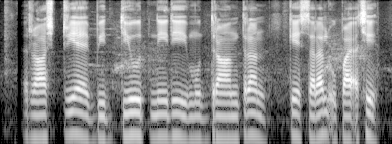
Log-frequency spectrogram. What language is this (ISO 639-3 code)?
mai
